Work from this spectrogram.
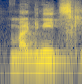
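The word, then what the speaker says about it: Magnitsky: Magnitsk, ó, ele pronunciou certo, tá gente?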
